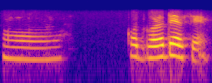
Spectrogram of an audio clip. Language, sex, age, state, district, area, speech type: Assamese, female, 18-30, Assam, Darrang, rural, conversation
